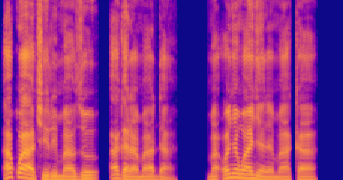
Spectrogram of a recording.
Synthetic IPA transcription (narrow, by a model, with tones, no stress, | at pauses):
a˦kʷa˦a˨t͡ʃi˨ɾi˨m̩˨a˨zʊ˦a˦ɡa˨ɾa˨m̩˨a˨˦da̰˨ | ma˨ʔo˦ɲe˦ŋʷa˦ɲe˨ɾe˨m̩˨a˦ka˦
